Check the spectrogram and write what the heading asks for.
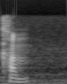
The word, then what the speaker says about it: calm: she told me to come down B is better yes because it is Lila calm it's not calm it's not come it's calm she told me to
